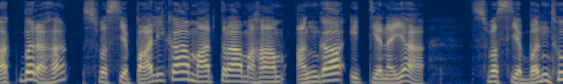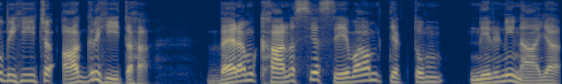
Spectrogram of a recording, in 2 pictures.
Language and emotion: Sanskrit, neutral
